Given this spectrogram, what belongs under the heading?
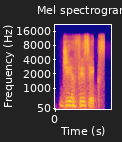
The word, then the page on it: geophysics: Indian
